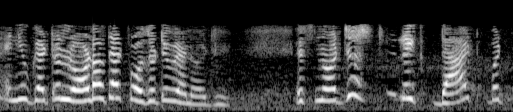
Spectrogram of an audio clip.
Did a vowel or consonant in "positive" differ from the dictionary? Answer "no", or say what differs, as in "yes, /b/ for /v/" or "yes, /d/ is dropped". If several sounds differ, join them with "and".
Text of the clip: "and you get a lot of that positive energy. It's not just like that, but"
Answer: no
